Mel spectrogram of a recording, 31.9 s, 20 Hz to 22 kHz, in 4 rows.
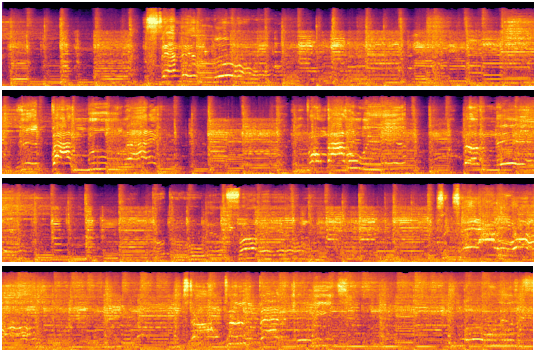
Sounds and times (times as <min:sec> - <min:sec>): Rock music: 0:00.0 - 0:31.9.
